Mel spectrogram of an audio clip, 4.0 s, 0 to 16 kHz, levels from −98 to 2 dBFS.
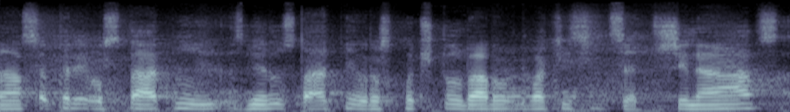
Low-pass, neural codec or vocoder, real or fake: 14.4 kHz; codec, 44.1 kHz, 2.6 kbps, DAC; fake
